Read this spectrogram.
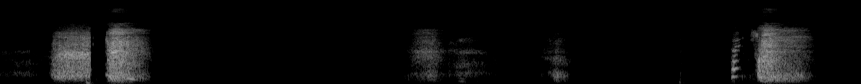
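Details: Person with a wet head cold: two sharp sneezes, then a few soft sniffs and breaths, and a third sneeze in a quiet room; more sneezing follows after about three minutes.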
